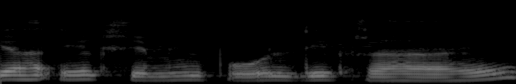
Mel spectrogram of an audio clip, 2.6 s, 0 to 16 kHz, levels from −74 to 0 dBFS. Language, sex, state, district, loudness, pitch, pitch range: Hindi, male, Uttar Pradesh, Budaun, -45 LUFS, 130 Hz, 115-145 Hz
